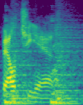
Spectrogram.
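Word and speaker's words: Falchion: to bring into uh it's pronounced falcian it's uh falcon fancy that's what it is i that's i was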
